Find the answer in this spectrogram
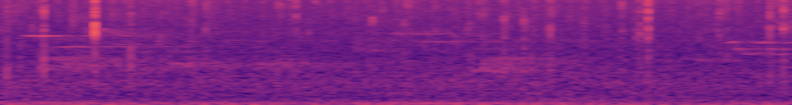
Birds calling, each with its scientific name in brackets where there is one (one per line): American Crow (Corvus brachyrhynchos)
Wood Thrush (Hylocichla mustelina)
Red-bellied Woodpecker (Melanerpes carolinus)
